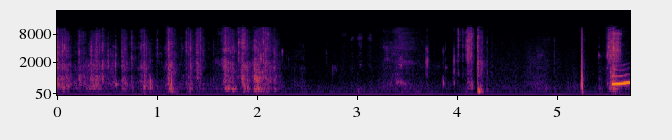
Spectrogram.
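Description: Crunchy chewing picked up by the microphone for ASMR, a run of loud, crackly bites with brief pauses, then a few sharper crunches and a final burst near the end.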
